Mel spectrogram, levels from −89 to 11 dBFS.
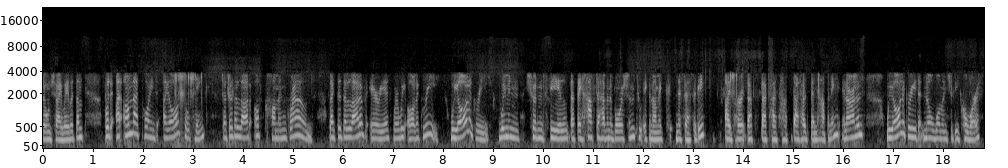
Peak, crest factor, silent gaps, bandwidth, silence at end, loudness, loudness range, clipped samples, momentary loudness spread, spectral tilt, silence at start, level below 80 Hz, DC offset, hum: -10 dBFS; 16 dB; none; 10 kHz; 0.1 s; -27 LUFS; 2 LU; under 0.1%; 7 LU; -7.5 dB/octave; 0 s; -54 dBFS; under 0.1%; none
